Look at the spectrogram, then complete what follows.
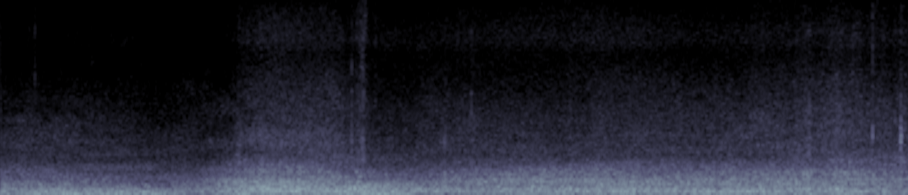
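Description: Sea waves breaking and washing over a rocky shore, with wind on the microphone; the surf grows louder a little over two seconds in.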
